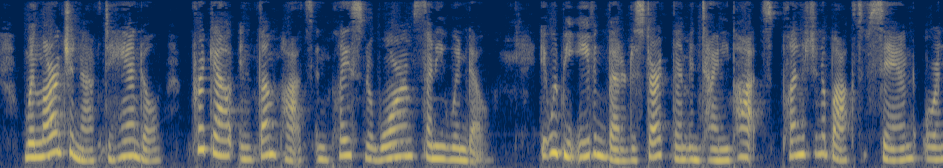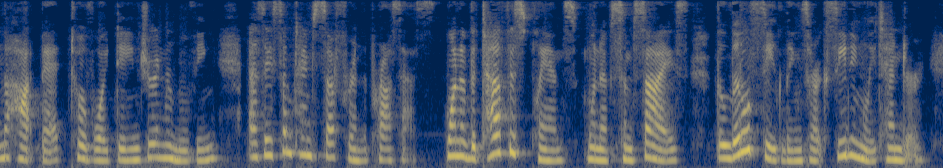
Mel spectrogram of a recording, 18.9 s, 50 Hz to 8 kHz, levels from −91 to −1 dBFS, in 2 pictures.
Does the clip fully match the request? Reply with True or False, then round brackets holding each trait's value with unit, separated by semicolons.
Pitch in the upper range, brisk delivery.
True (220 Hz; 210 wpm)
